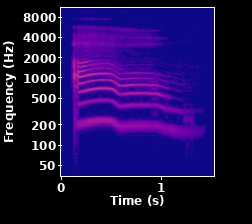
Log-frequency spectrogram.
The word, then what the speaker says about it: Om: Om is the universal vibration that in yoga we believe connects everybody to everything. Pronunciation is Aum.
